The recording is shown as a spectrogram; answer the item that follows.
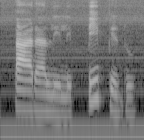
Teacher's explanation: proparoxítona é a antepenúltima sílaba tônica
